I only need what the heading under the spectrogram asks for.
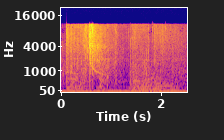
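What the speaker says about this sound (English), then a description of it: "I'm getting sniped from somewhere, man." Sniper gunfire in Fortnite, a sharp whizzing crack followed by booming shot reports and rumbling impacts, moderately loud within game ambience and without speech.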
